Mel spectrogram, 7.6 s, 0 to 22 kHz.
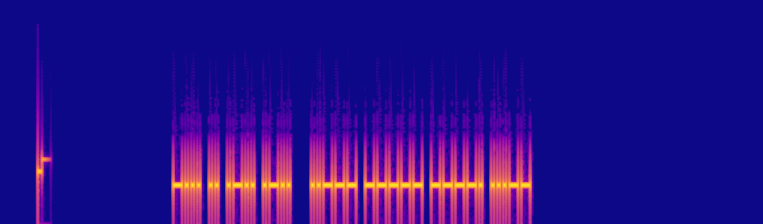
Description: Morse code, heard as a keyed tone, about 40 wpm, 700 Hz. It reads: BILL 2093
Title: CWT Exchange 40wpm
